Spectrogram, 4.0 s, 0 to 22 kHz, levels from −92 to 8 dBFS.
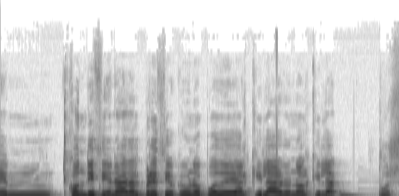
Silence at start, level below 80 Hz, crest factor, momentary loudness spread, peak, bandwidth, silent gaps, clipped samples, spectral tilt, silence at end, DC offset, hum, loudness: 0 s; -52 dBFS; 14 dB; 7 LU; -2 dBFS; 15 kHz; none; under 0.1%; -6 dB/octave; 0 s; under 0.1%; none; -17 LUFS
